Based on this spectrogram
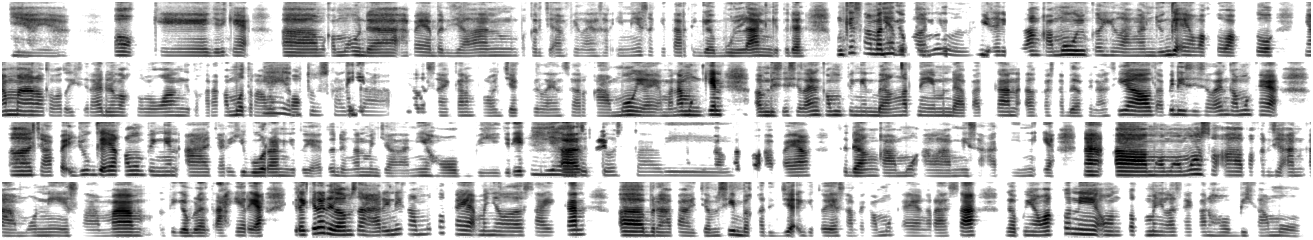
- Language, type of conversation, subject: Indonesian, advice, Bagaimana cara menemukan waktu setiap hari untuk melakukan hobi saya?
- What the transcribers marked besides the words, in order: in English: "freelancer"; distorted speech; in English: "freelancer"; tapping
